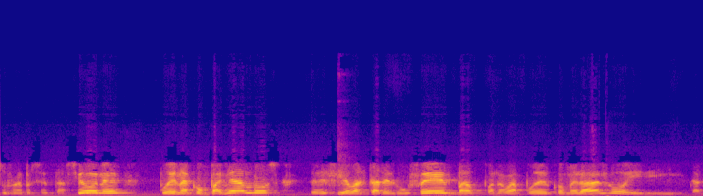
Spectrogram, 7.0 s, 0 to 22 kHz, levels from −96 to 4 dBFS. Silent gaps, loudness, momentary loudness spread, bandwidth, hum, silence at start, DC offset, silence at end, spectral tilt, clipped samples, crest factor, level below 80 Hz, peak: none; -15 LUFS; 18 LU; 5.8 kHz; none; 0 s; under 0.1%; 0 s; -5 dB/octave; under 0.1%; 16 dB; -58 dBFS; 0 dBFS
